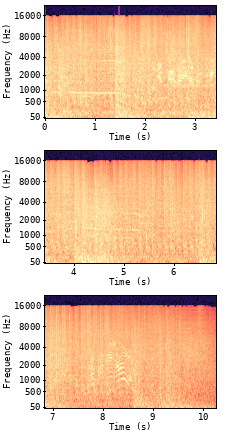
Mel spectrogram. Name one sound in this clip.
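Explosions boom and rumble repeatedly.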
